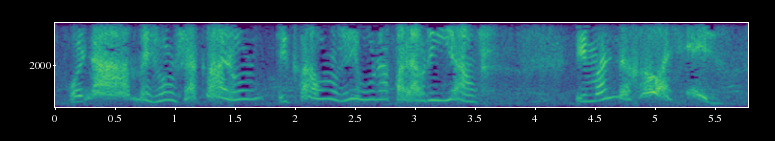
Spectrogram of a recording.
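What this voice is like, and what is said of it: Squeaky high-pitched character voice. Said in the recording (Spanish): “voz de pito”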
